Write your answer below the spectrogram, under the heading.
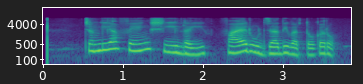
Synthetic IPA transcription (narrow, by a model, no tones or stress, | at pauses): t͡ʃə̃ŋɡijãːfeːŋɡʃiːləiːfʰaːjəɾuːɾd͡ʒad̪iːʋəɾt̪õkəɾoː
